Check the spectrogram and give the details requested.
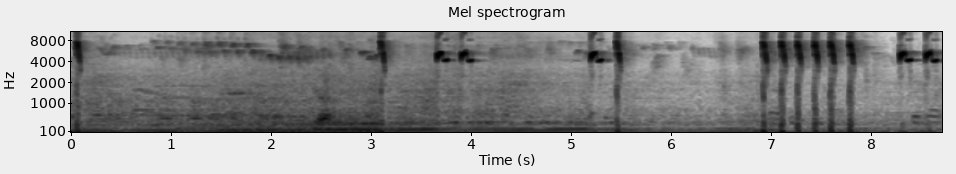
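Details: Konin, the olive-backed sunbird, giving its night-time 'tembakan' song for training caged birds: thin high twitters, then clusters of piercing chirps and a quick run of five rapid ticks near the end, over a soft low hum.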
